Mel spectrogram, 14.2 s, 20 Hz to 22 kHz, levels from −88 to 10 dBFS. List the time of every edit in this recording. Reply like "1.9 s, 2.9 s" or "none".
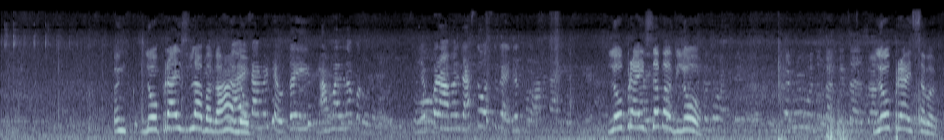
none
